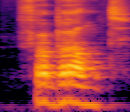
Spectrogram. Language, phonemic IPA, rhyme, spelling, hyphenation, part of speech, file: Dutch, /vərˈbrɑnt/, -ɑnt, verbrand, ver‧brand, verb, Nl-verbrand.ogg
- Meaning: inflection of verbranden: 1. first-person singular present indicative 2. second-person singular present indicative 3. imperative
